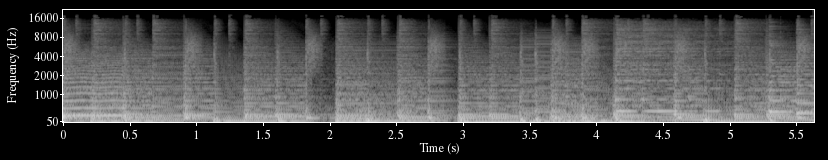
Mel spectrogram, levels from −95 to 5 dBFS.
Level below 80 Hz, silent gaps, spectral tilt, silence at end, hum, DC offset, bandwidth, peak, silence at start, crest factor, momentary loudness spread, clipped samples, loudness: -26 dBFS; none; -6 dB/octave; 0 s; none; under 0.1%; 16 kHz; -6 dBFS; 0 s; 16 dB; 4 LU; under 0.1%; -23 LUFS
